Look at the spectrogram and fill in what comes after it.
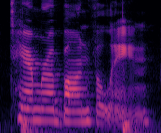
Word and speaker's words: Bonvillain: Is it Bonvillain? – Yeah. I always say Bonvillain because I know. Think it's great. – I always pronounce it wrong too, but I'm pretty sure it's Tamara Bonvillain.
